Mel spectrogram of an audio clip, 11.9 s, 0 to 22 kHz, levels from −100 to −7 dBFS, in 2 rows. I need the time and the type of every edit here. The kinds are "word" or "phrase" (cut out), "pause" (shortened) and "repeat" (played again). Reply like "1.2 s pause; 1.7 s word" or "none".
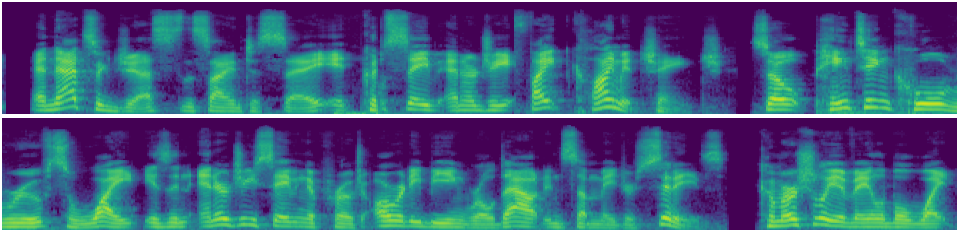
2.3 s word; 3.2 s word

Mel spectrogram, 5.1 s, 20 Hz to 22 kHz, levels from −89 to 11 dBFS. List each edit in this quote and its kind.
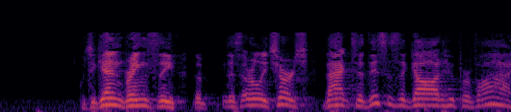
1.9 s pause; 3.1 s pause

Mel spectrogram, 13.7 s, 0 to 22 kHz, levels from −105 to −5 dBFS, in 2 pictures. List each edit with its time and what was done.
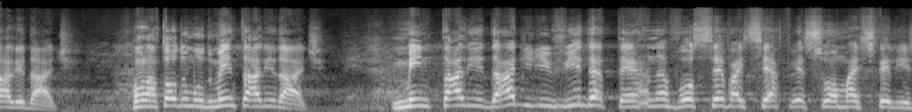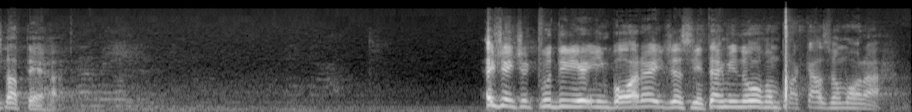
none

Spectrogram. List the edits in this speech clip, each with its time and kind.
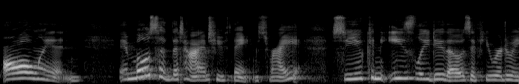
2.1 s phrase

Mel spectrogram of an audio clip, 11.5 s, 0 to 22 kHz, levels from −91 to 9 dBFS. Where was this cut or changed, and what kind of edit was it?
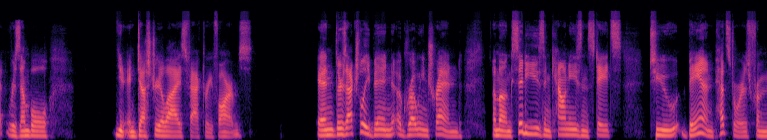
none

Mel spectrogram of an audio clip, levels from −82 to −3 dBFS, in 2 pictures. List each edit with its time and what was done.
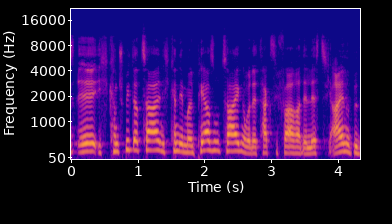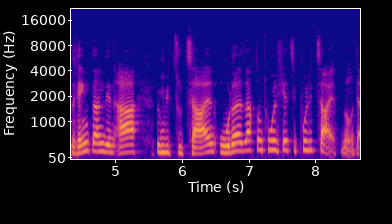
3.8 s phrase

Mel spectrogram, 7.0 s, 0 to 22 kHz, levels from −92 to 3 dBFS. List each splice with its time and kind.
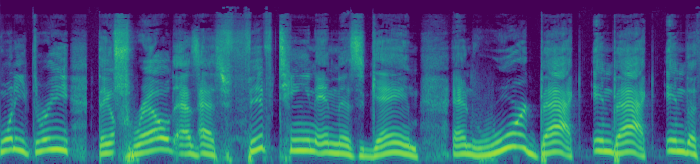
1.1 s word; 2.0 s word; 6.1 s repeat

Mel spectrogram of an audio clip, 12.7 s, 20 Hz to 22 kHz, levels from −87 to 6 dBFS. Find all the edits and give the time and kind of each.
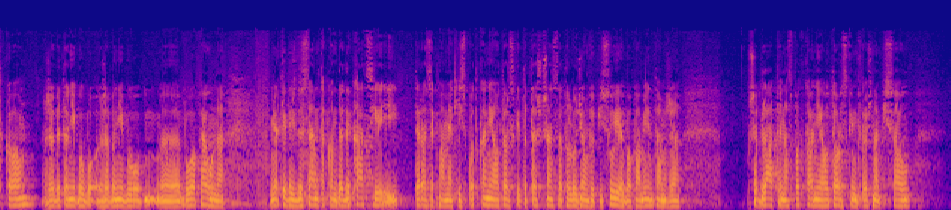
none

